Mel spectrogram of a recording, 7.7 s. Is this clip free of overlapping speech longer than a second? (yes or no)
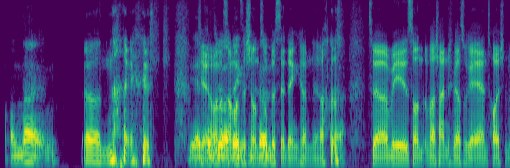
no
